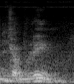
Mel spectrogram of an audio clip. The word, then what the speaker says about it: Nikabulin: Kasi I asked him that kanina, ano ba ang pronunciation? Nikabulin or Nikabulin? Sabi niya, Nikabulin.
